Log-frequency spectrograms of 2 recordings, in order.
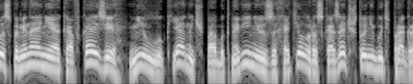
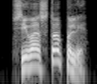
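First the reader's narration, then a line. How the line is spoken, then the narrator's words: Cheerful chiming in. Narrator (Russian): подхватил весело Уля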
